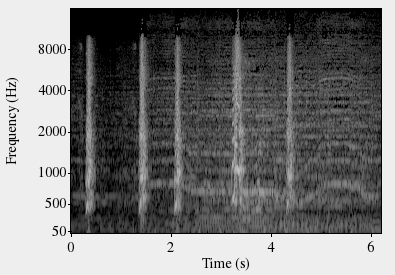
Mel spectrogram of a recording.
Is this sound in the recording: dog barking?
yes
